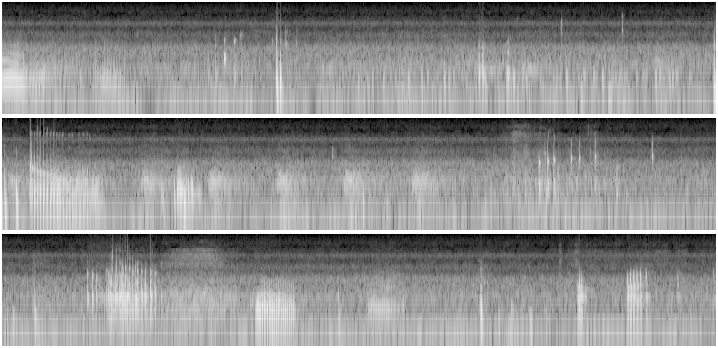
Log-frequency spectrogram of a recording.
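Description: Irregular gurgling and rumbling from the belly with bubbly bursts over a steady background hum; ordinary stomach growling.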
